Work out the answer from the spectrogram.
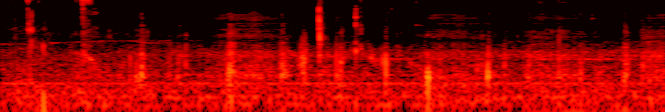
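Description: Very faint chewing of a bite of fried bull testicle, with scattered small clicks. A faint wailing tone rises and then falls away in the first two seconds.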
